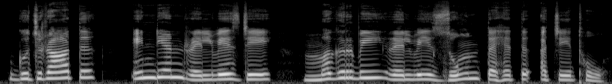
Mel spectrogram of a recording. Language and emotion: Sindhi, neutral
